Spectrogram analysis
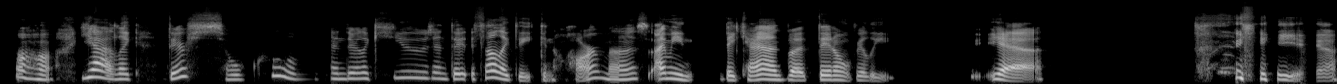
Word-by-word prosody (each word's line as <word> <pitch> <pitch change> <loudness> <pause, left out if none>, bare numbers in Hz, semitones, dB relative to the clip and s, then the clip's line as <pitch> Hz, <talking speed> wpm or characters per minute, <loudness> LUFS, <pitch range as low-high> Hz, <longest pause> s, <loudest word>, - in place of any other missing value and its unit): Uh-huh, 245 -7 0 0.3
yeah, 325 +1 +4
like, 240 -1 -2 0.3
they're 315 +8 +1
so 225 -10 -4
cool 345 - -5 0.3
and 255 -1 -5
they're, 270 0 -2
like, 270 -1 -5
huge 305 -2 -7
and 265 -2 -6
they 245 -1 0
it's 250 +3 -8
not 315 -1 +5
like 225 -4 +2
they 175 - -4
can - - -8
harm 270 +5 -2
us, 245 +4 -1
I 260 - +7
mean 235 -7 +1 0.3
they 205 -4 +1
can, 220 +2 +5
but 195 -3 +2
they 215 -1 +5
don't 205 -3 -1
really 195 +10 -7 0.8
y 370 +1 -14
yeah. 365 +12 +5 2.4
Yeah. 185 -6 -2
250 Hz, 135 wpm, -23 LUFS, 220-290 Hz, 2.4 s, I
